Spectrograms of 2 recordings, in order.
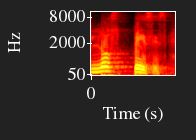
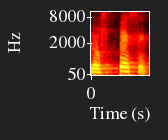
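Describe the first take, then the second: First: Said in the usual way. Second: "peces" said as "pese", final S left off; "peces" pronounced "pese", omitting the S; dropping the final S. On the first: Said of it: "por decir". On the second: Shown as a demonstration. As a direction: say "los peces" with no S at the end of "peces". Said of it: "van a pronunciar y dicen".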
